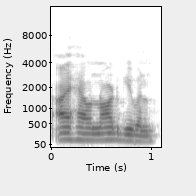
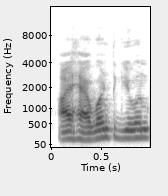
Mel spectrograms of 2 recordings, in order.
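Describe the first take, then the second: First: Have and not are said as two full words. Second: Have and not are joined into one syllable.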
